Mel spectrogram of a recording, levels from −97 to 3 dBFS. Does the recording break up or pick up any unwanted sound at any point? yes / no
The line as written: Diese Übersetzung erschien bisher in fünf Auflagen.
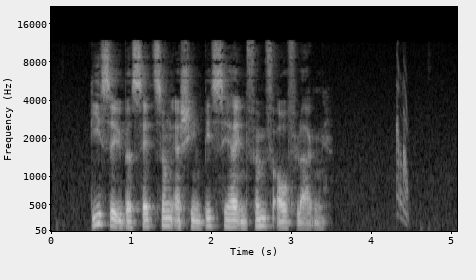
yes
